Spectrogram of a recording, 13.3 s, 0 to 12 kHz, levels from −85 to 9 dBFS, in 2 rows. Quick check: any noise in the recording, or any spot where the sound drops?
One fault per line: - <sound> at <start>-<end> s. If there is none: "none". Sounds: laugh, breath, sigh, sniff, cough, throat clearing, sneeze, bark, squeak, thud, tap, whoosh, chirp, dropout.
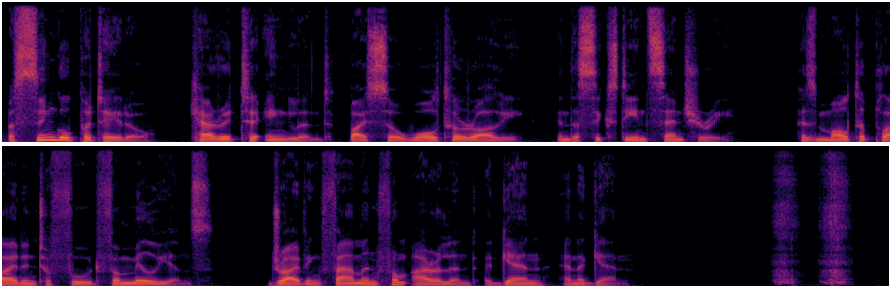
- sniff at 12.4-13.1 s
